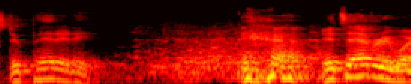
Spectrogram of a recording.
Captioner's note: audience laughing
